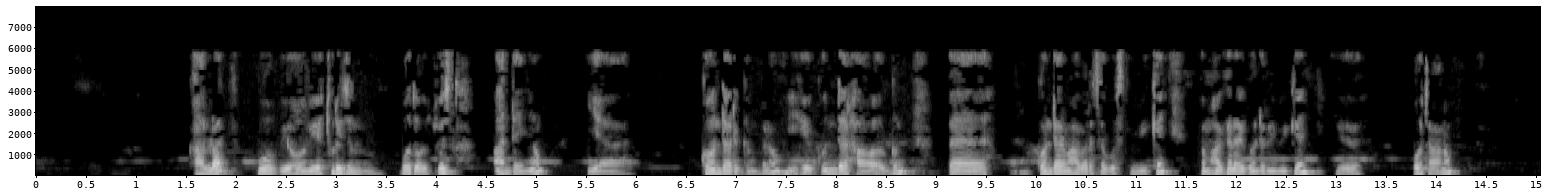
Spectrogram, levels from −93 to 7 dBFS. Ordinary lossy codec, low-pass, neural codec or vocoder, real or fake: MP3, 24 kbps; 7.2 kHz; none; real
